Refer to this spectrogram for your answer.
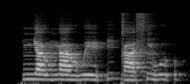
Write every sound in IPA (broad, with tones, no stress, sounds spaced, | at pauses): ɲ a˨ ʊ̯ ŋ a˨ ʊ̯ w e˨ ʔ i˦ ɡ ä˨ sʰ ĩ˦˨ w ʊ˦ ʔ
